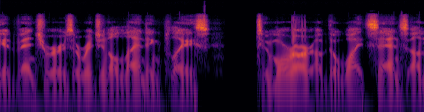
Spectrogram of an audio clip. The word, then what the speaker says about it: Morar: flat Shore in the direction of morar 111 pronounced morar no one could accuse major Keith wendam of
